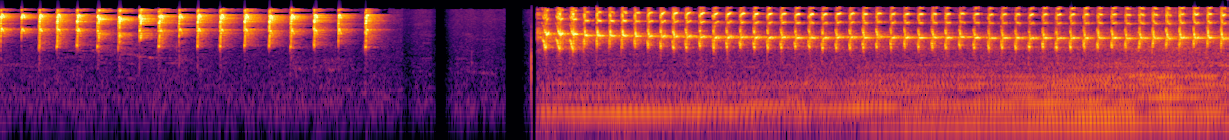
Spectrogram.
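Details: Lovebird performing ngekek konslet: a burst of fast, shrill chattering notes that stops briefly, then resumes as a denser, quicker, continuous rattle of high rasping notes with some low background hum.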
